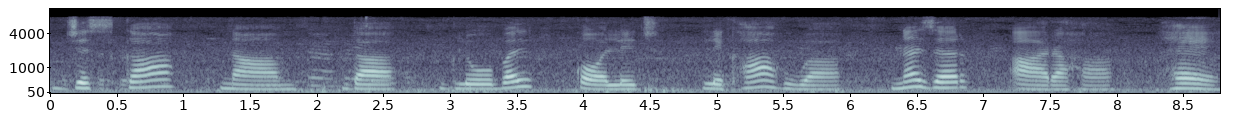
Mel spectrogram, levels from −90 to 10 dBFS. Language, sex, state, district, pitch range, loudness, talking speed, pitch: Hindi, female, Madhya Pradesh, Katni, 165-215 Hz, -17 LUFS, 75 wpm, 180 Hz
